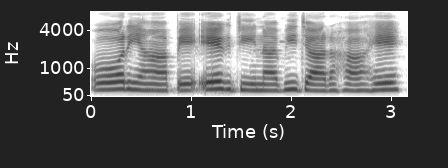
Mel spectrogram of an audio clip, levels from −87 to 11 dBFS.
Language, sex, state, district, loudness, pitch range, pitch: Hindi, female, Uttar Pradesh, Saharanpur, -18 LUFS, 215-245 Hz, 230 Hz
